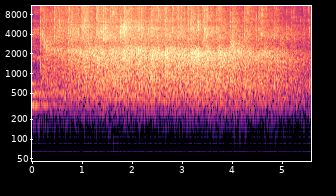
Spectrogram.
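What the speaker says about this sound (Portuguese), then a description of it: "Aplauda o Senhor." A church congregation applauds during a sermon, a broad, even wash of clapping that swells and holds across the moment before tapering slightly, heard fairly faint and distant with no talking over it.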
